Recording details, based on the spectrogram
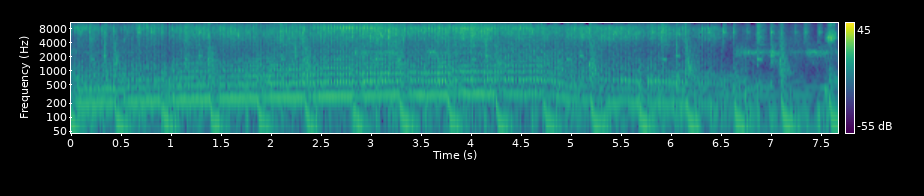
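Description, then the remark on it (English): A motorcycle engine throbs steadily and loudly, revving with a slight rise in pitch before dropping away as it drives past. “That was Byron on the motorcycle.”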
